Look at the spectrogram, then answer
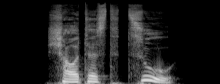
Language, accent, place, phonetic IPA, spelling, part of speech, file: German, Germany, Berlin, [ˌʃaʊ̯təst ˈt͡suː], schautest zu, verb, De-schautest zu.ogg
- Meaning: inflection of zuschauen: 1. second-person singular preterite 2. second-person singular subjunctive II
